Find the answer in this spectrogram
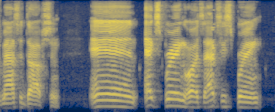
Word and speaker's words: Xpring: adoption and exports actually spring X is silent i ce o--'s have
